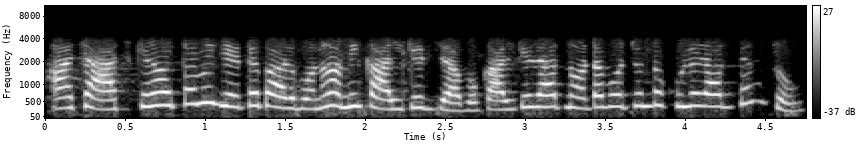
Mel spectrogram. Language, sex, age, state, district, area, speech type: Bengali, female, 18-30, West Bengal, North 24 Parganas, urban, conversation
